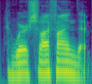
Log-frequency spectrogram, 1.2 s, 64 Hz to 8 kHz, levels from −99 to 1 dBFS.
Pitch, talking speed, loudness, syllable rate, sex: 110 Hz, 315 wpm, -15 LUFS, 7.2 syllables/s, male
